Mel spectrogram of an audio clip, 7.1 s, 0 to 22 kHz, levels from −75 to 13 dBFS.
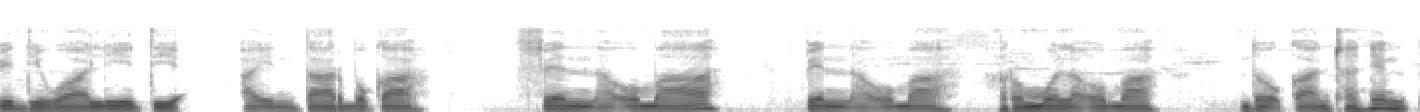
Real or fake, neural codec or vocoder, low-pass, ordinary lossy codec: real; none; none; none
